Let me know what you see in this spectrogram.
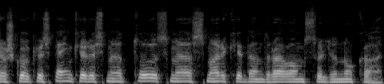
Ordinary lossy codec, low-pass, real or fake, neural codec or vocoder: Opus, 16 kbps; 14.4 kHz; real; none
